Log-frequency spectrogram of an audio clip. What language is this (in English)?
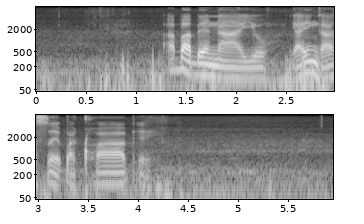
Xhosa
